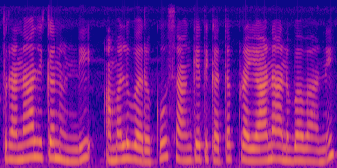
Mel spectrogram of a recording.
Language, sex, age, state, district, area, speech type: Telugu, female, 18-30, Telangana, Adilabad, urban, spontaneous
